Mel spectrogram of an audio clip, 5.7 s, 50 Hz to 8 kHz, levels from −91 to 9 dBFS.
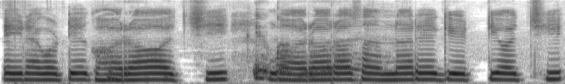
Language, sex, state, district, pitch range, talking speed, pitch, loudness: Odia, female, Odisha, Sambalpur, 210-220 Hz, 95 wpm, 215 Hz, -12 LUFS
